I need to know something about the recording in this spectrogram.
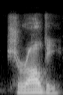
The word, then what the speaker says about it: Schiraldi: But we have Glenn Schiraldi, right?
